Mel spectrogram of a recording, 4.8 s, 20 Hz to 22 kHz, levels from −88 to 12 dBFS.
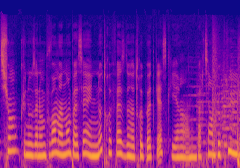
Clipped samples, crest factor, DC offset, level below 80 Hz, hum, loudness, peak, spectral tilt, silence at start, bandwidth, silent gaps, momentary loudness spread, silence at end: under 0.1%; 12 dB; under 0.1%; -46 dBFS; none; -16 LUFS; -2 dBFS; -6 dB/octave; 0 s; 13.5 kHz; none; 5 LU; 0 s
